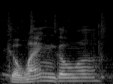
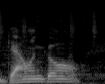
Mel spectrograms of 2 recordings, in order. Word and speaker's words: galangal: And then the other is called Galangal. Did I get that right? Galangal? I've heard it called Galangal, but I think the consensus seems to be Galangal.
